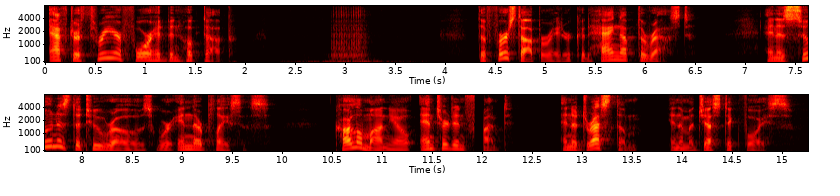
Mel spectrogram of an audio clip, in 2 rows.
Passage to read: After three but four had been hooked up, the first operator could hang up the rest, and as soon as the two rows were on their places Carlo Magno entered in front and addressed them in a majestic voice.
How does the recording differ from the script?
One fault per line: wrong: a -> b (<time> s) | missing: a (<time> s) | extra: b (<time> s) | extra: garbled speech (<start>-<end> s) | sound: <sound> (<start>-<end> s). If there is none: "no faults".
wrong: but -> or (0.7 s)
sound: squeak (2.4-3.9 s)
wrong: on -> in (8.9 s)
sound: dropout (11.9-12.0 s)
